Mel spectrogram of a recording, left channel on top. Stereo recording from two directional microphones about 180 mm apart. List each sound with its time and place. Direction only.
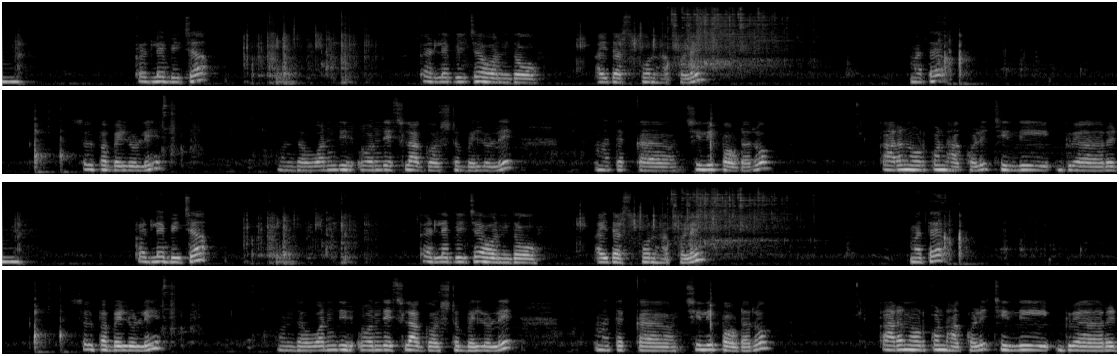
1.5 s speech: 50° right (ahead or behind)
4.1 s speech: 55° right (ahead or behind)
9.0 s speech: 50° right (ahead or behind)
11.9 s speech: 45° right (ahead or behind)
13.9 s speech: 45° right (ahead or behind)
19.9 s speech: 45° right (ahead or behind)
